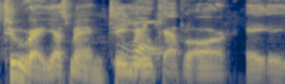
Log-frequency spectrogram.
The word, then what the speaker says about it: TuRae: All right, TuRae, which is spelled T-U. That's a capital R-A-E. It's TuRae, yes, ma'am.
